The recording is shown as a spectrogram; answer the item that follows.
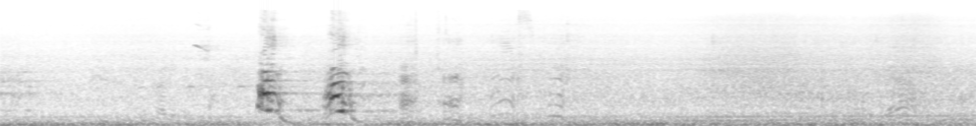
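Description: Shepherd-mix dog giving two short, high-pitched whining yips about half a second apart, a little under two seconds in. The trainer reads this vocalizing as frustration at another dog.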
